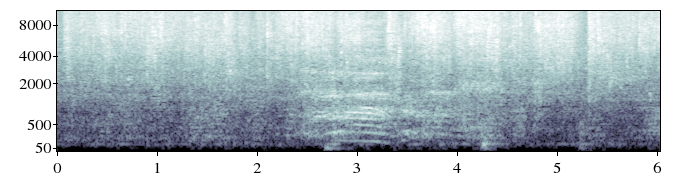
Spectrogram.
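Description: Water running steadily from a handheld shower sprayer into a bathtub while a dog is bathed. About halfway through, a short low voice-like moan rises and falls over the water.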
